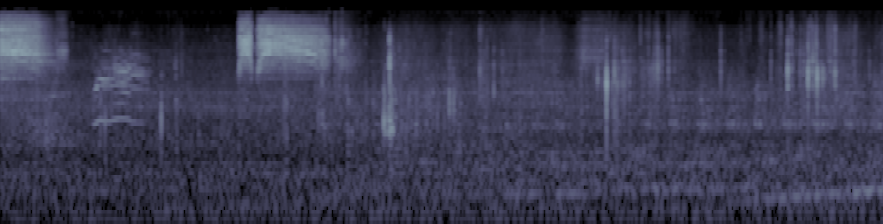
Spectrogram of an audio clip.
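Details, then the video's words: Stray cat asking for food in winter cold, one of three strays met on a routine walk; a single short wavering meow near the start, with loud hissing psst sounds from a person and scattered rustling. "Three stray cats meow for food and they hate Winter cold"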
